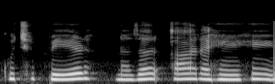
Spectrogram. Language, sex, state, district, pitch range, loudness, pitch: Hindi, female, Madhya Pradesh, Bhopal, 230-255 Hz, -13 LUFS, 245 Hz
